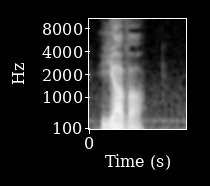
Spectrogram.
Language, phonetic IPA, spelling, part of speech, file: Polish, [ˈjava], jawa, noun, Pl-jawa.ogg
